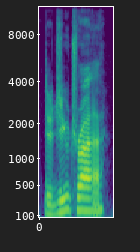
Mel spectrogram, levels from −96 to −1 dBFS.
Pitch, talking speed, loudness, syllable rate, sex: 140 Hz, 180 wpm, -16 LUFS, 3.9 syllables/s, male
